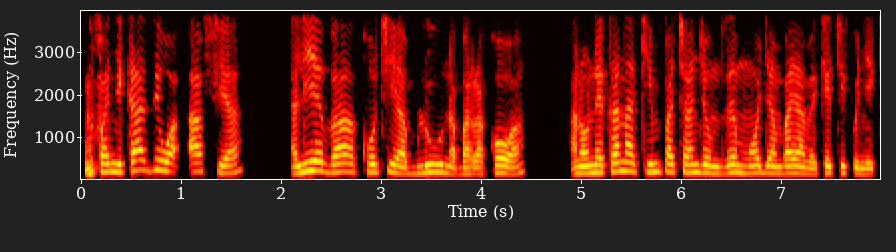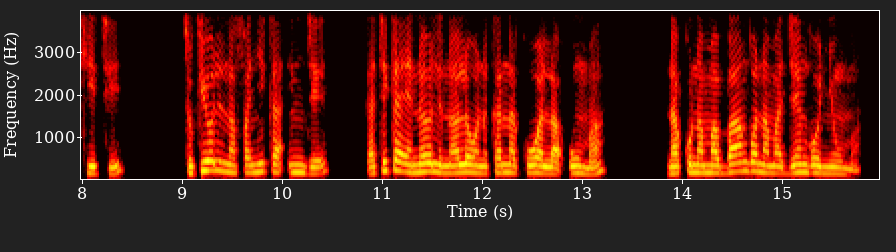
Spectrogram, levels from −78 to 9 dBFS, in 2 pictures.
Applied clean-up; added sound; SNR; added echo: none; none; none; none.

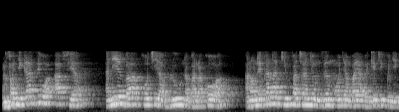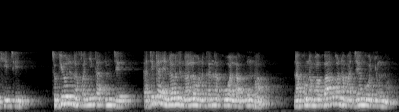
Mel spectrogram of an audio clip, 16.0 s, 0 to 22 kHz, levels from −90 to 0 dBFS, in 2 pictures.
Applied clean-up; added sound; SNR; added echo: none; none; none; reverberation time 0.8 s.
